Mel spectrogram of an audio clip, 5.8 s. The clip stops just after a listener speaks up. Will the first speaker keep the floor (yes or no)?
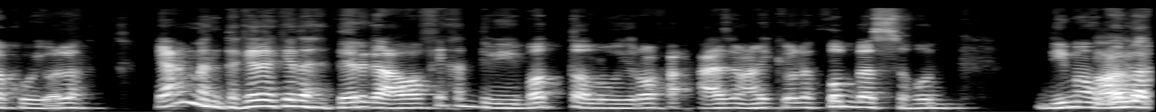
yes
